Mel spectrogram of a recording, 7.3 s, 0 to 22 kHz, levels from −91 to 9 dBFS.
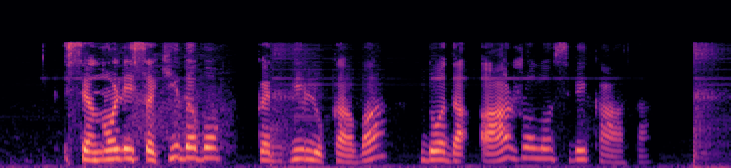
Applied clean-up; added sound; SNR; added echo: neural separator model SepFormer DNS4.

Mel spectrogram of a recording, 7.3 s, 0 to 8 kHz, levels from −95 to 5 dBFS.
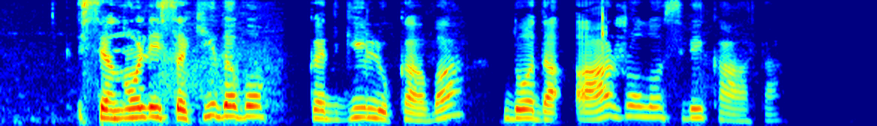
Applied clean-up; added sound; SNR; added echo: none; none; none; none.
